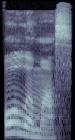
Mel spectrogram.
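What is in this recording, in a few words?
"олӧмас", Komi, female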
